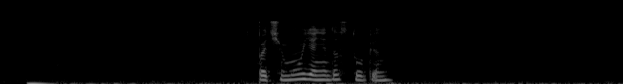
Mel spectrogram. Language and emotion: Russian, neutral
